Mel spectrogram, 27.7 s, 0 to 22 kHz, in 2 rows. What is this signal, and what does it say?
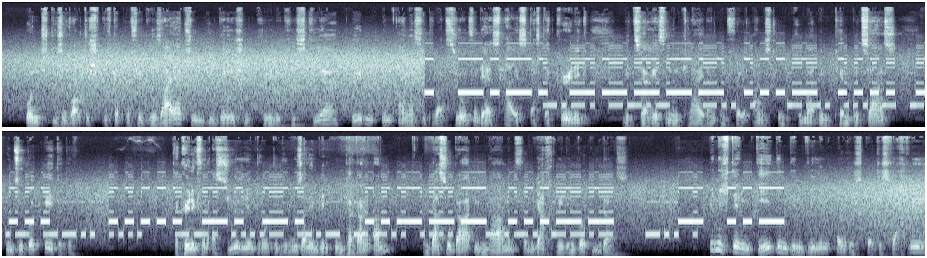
Morse code, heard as two keyed tones. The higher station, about 10 wpm, 1120 Hz: EC0VHH 5NN 23 TU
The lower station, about 17 wpm, 710 Hz: CQ DE G4KZH G4KZH CQ DE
